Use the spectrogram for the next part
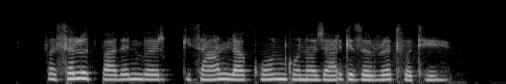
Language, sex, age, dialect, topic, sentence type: Chhattisgarhi, female, 25-30, Western/Budati/Khatahi, agriculture, question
